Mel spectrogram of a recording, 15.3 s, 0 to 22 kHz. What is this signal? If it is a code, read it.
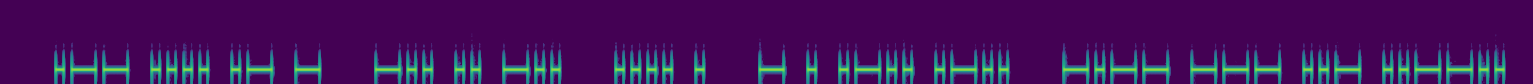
Morse code, heard as a keyed tone, about 15 wpm, 700 Hz. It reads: WHAT DID HE TELL YOU?
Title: Sentences from Top 200 Words 15wpm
